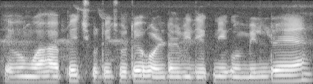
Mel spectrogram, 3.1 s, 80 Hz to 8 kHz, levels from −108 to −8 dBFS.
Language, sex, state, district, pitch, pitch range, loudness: Hindi, male, Bihar, West Champaran, 140 Hz, 135-150 Hz, -16 LUFS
